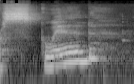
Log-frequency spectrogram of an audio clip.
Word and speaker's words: squid: Um so for squid um the q is is a qu sound. The letter i is an i sound.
